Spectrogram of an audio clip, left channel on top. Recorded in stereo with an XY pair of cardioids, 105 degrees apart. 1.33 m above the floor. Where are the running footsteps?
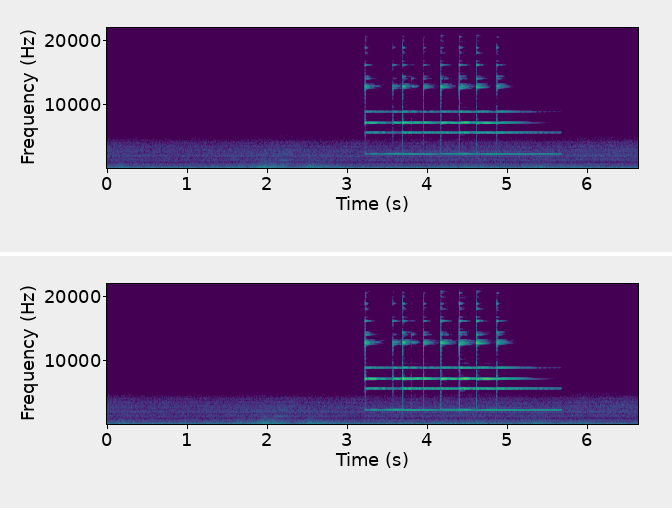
I don't hear running footsteps.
